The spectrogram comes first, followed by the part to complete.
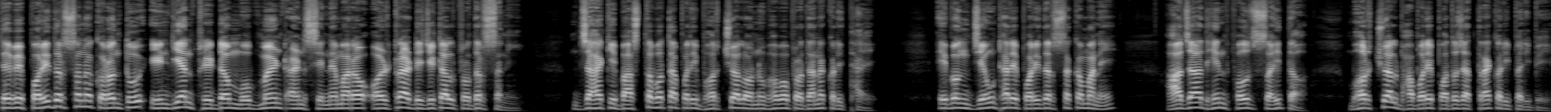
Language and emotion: Odia, neutral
